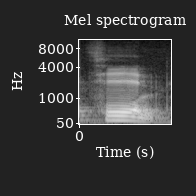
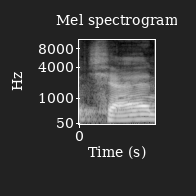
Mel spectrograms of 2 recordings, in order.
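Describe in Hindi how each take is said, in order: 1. स्वर अधिक बंद 'ay' ध्वनि है। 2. स्वर खुला 'eh' ध्वनि है। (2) "इसको चैन नहीं पढ़ना है"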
